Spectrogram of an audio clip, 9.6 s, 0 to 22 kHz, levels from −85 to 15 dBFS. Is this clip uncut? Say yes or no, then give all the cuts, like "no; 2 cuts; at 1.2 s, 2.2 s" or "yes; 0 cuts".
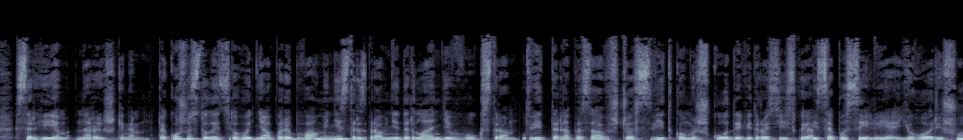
no; 8 cuts; at 2.3 s, 3.6 s, 4.6 s, 5.2 s, 5.6 s, 6.4 s, 7.0 s, 8.1 s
